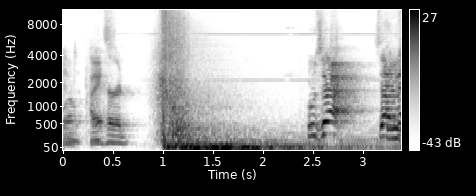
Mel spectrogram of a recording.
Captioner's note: REM-Pod beeps; eerie music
